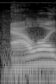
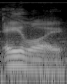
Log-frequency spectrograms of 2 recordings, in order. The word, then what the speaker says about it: Aloy: smaller than she is isn't alloy no it's aloy have you played um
